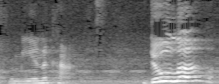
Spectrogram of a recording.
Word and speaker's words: doula: Doula or doula? And I always say doula, and everybody be laughing. I'm like, y'all, I've been saying this for years. Ain't nothing new, ain't nothing changed. Okay, I've been saying it wrong for years. Doula. I say doula, some people say dola, whatever.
